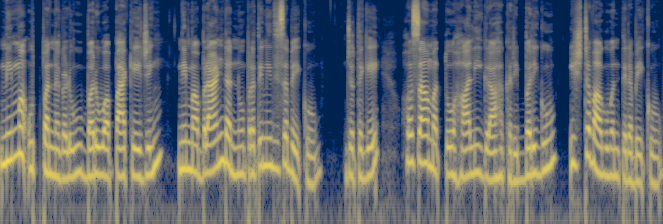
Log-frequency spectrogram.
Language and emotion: Kannada, neutral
